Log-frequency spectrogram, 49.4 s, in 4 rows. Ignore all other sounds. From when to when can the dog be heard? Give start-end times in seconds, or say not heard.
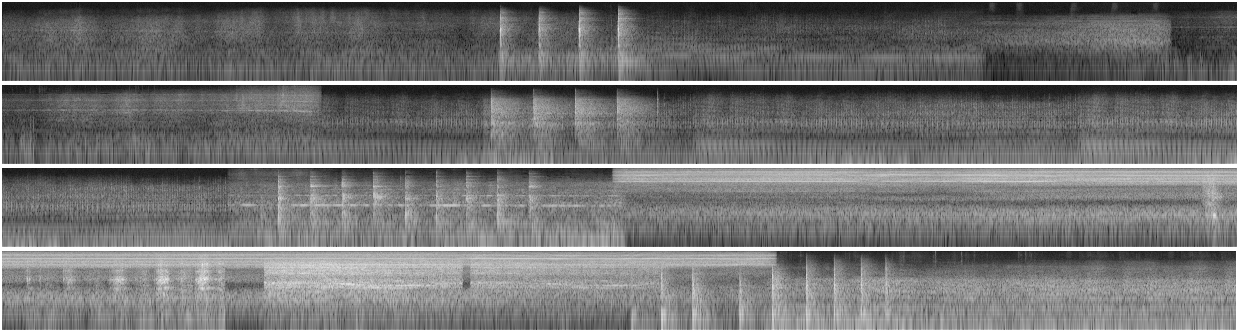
not heard.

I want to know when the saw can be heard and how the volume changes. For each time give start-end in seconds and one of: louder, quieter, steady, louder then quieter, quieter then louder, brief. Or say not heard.
36.5-43.8 louder then quieter.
